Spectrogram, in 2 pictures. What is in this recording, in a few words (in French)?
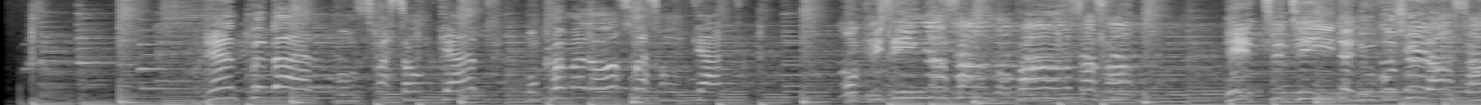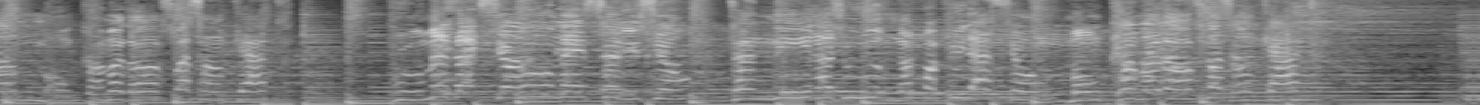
C64 French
